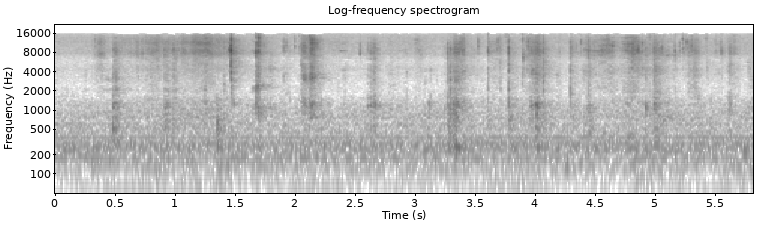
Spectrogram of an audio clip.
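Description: Close-miked chewing of crisp seasoned cucumber slices: a series of faint, short crunches.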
